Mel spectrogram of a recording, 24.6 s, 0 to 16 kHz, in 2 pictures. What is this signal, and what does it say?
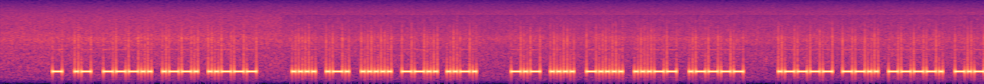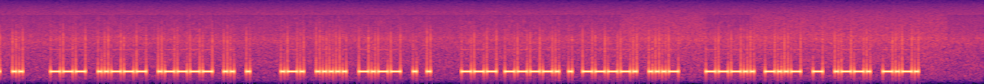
Morse code, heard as a keyed tone, hand-sent with a paddle, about 29 wpm, 570 Hz. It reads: TA8P2 HR5ZF KH631 1Z9KI O21IE R5YEE O9E9V 8XTPC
